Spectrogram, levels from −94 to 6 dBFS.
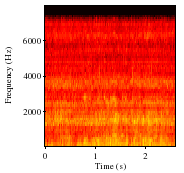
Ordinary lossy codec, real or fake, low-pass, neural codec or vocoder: none; fake; 7.2 kHz; vocoder, 22.05 kHz, 80 mel bands, HiFi-GAN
